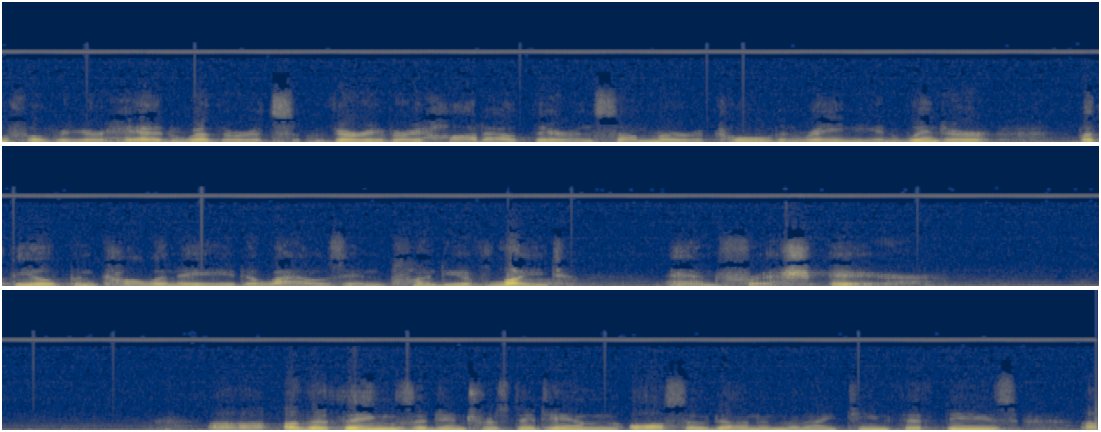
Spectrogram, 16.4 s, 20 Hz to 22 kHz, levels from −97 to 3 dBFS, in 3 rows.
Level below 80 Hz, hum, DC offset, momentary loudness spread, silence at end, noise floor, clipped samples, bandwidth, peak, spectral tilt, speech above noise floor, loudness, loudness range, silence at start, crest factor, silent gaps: -60 dBFS; none; 0.1%; 15 LU; 0 s; -58 dBFS; under 0.1%; 15 kHz; -6 dBFS; -8 dB/octave; 28 dB; -31 LUFS; 9 LU; 0 s; 26 dB; none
